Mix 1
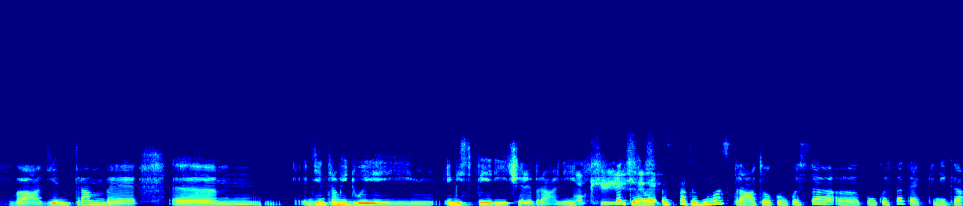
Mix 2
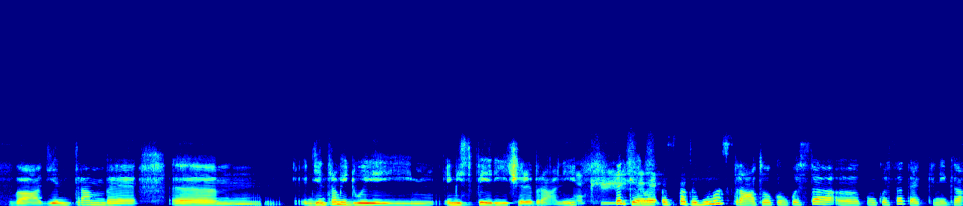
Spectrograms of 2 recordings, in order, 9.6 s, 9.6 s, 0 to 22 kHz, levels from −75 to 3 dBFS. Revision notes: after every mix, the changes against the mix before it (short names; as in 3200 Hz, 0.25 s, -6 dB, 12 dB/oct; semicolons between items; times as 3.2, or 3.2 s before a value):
first voice +5.5 dB; master: add low shelf 210 Hz -9.5 dB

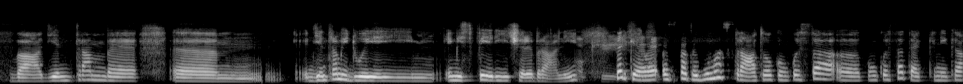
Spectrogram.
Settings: first voice +6.0 dB; master: remove notch 3200 Hz, Q 10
